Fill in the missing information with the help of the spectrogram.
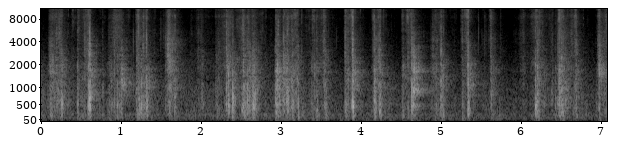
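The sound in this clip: Tarot cards are shuffled and drawn, a long, even run of many soft riffling slaps and flicks in a steady rhythm, moderately loud, with no voices.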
